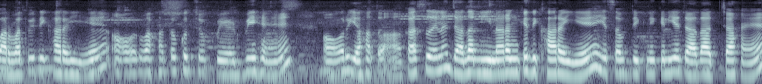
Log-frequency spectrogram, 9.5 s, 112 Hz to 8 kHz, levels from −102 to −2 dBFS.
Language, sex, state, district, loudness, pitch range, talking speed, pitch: Hindi, female, Odisha, Malkangiri, -18 LUFS, 190-210 Hz, 205 wpm, 195 Hz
